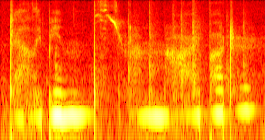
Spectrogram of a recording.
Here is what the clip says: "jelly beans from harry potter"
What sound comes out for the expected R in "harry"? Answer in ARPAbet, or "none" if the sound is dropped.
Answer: none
